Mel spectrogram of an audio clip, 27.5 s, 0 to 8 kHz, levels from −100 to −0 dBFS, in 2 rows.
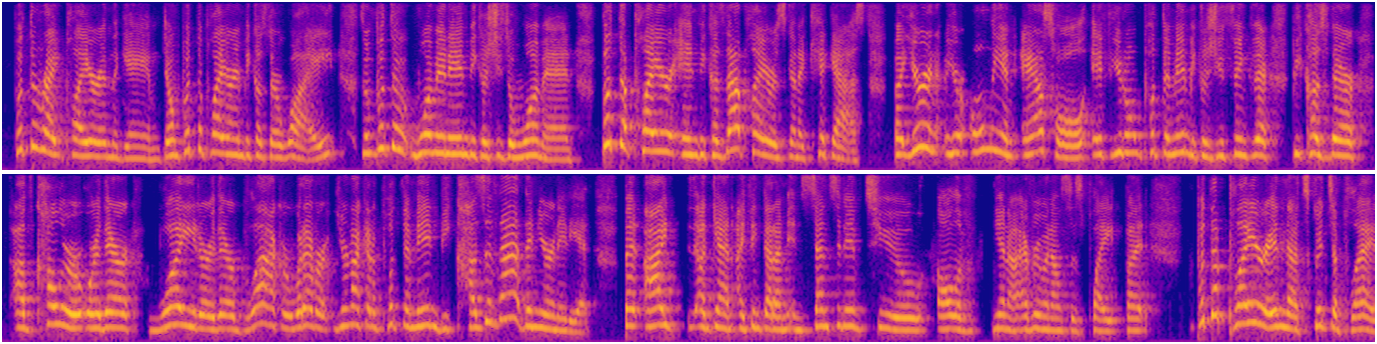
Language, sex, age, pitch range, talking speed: English, female, 30-49, 220-285 Hz, 225 wpm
